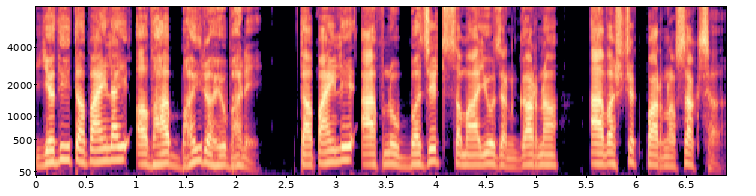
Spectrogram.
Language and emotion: Nepali, neutral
